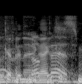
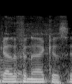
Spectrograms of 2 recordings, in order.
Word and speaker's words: Galifianakis: Es spielen unter anderem Hugh Jackman, Zoe Saldana und Zach Galifianakis. So spricht man den aus, oder? Ja, Zach Galifianakis. Mit, Galifianakis, ja. ja.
